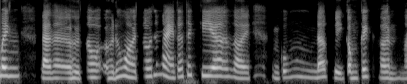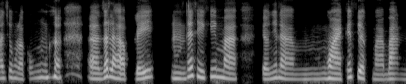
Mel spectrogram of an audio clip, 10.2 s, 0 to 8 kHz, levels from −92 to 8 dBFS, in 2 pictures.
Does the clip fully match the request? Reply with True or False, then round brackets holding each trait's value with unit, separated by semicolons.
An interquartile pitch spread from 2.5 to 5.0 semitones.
True (4.6 semitones)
